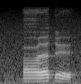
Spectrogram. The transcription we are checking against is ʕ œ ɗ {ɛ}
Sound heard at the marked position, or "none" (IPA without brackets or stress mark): ʏ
